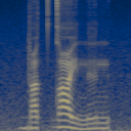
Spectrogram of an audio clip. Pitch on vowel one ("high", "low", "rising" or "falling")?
rising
